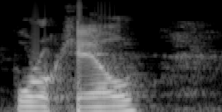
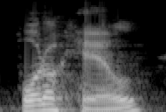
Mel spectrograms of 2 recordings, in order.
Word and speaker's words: Forochel: uh so yeah that's that's the uh correct pronunciation there same with with four hell which is a really sound a really particular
